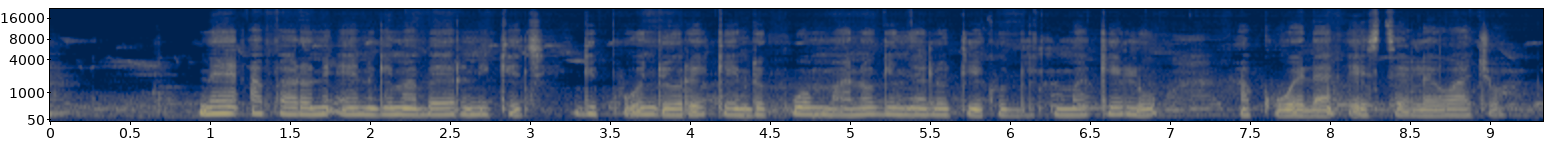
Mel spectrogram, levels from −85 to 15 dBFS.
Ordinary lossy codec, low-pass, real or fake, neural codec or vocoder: none; none; fake; vocoder, 44.1 kHz, 128 mel bands every 512 samples, BigVGAN v2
